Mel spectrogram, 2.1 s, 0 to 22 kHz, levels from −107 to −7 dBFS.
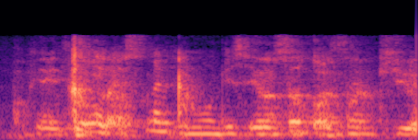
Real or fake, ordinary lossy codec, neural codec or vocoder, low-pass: fake; none; codec, 16 kHz, 2 kbps, FunCodec, trained on Chinese and English, 25 frames a second; none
